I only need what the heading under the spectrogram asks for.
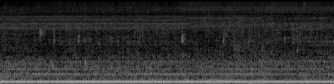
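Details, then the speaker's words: Electric fuel pump with fuel too low to submerge it, the cavity not filling: low steady hum with a gurgling, uneven wash of liquid; the pump keeps sucking air and struggles to pull in fuel (cavitation). "Because it keeps sucking in air. And this is my point that I'm trying to make. Like, this stuff sucks in air, and no, the fuel pump is not submerged. It's not even filling this cavity up. It's having a hard time pulling in fuel."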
